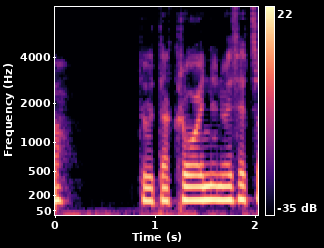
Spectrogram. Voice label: "croen", welsh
